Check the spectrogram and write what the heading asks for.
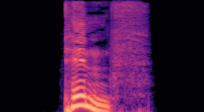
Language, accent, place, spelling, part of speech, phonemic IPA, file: German, Germany, Berlin, Pimpf, noun, /pɪmpf/, De-Pimpf.ogg
- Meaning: 1. a boy who has not grown up yet 2. member of the Hitler Youth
